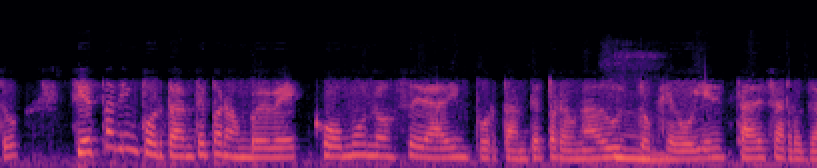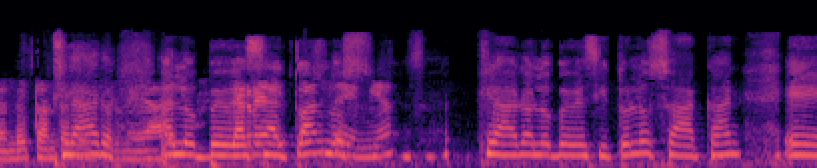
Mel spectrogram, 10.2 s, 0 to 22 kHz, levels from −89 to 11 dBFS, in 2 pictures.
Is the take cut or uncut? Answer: uncut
